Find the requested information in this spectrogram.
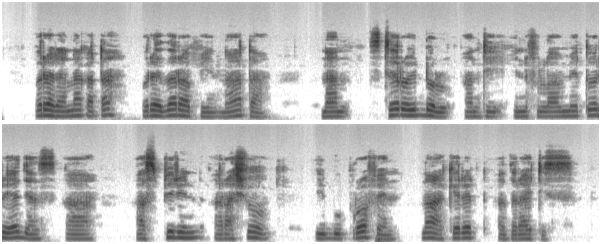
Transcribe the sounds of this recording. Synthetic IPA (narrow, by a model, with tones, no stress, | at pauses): o˦ɾɛ˨ta˨na˦ka˨ta˦ | o˦ɾe˨ða˦ɾapi˨naː˨˦ta˨ | na˨n | stɛ˦ɾo˨i˦do˨la˨ntiː˨nflameto˦ɾi˨a˦d͡ʒɛ˨nsaː˨ | spi˦ɾi˦na˨ɾa˨ʃo˦ | i˨bu˨pɾɔ˦fɛ˨nː | a˦˨kɛ˦ɾɛ˦ta˨ðɾa˦jti˨s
